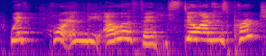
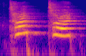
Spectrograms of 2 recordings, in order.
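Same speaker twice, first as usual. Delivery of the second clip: tut-tutting; 9 semitones higher than usual. A narrator's reading. Maisie chides the elephant.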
